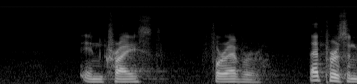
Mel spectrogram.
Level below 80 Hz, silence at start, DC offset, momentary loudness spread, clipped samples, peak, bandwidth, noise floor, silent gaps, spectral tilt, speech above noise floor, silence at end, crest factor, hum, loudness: -64 dBFS; 0.8 s; under 0.1%; 14 LU; under 0.1%; -6 dBFS; 16.5 kHz; -60 dBFS; none; -6.5 dB/octave; 35 dB; 0 s; 22 dB; none; -27 LUFS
